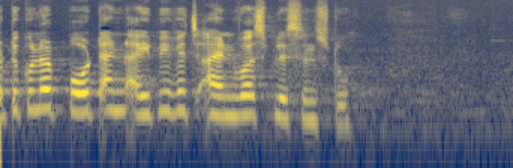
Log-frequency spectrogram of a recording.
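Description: A young woman speaks with animation into a microphone, heard through a loudspeaker.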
